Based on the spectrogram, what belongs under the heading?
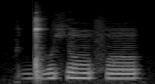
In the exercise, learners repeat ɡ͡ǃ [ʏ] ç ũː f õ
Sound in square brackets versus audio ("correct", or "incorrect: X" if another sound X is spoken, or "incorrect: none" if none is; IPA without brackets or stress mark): incorrect: u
